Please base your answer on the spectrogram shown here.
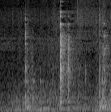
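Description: A spoon stirring red chilli, turmeric paste, cumin and coriander in a pan for a mutton curry, a few soft scraping strokes over a quiet sizzle, close and gentle, with no voices.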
